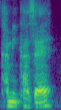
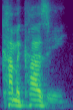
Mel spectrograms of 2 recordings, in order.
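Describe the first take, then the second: First: It is said with a Japanese pronunciation. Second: It is said with an American English pronunciation. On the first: This is how the word is said in its original language. The speaker calls it right. "sounds totally different in Japanese" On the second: This is how English speakers say the borrowed word. The speaker calls it wrong. "which is the way we say it"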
